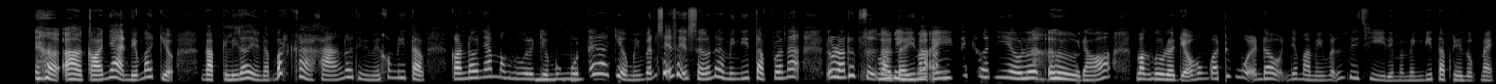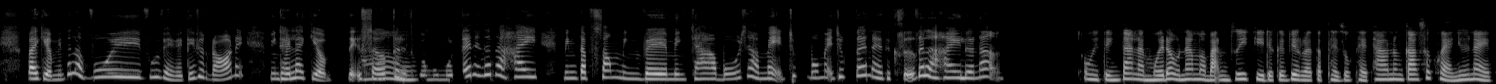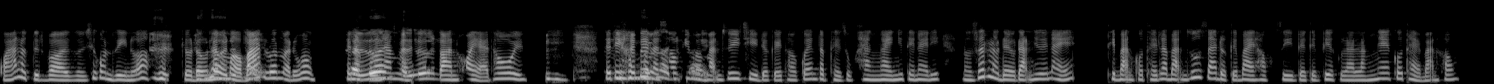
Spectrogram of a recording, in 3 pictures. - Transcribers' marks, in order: laughing while speaking: "Ờ"; tapping; laugh; laughing while speaking: "Ừ"; laughing while speaking: "Ừ. Đúng rồi, đúng rồi"; laugh; laughing while speaking: "Ờ, đúng rồi"
- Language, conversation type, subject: Vietnamese, podcast, Bạn duy trì việc tập thể dục thường xuyên bằng cách nào?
